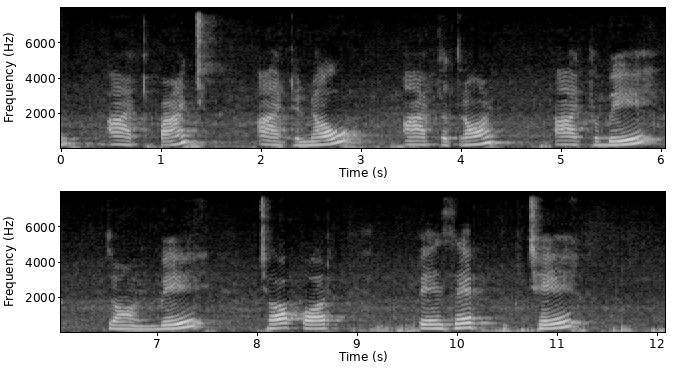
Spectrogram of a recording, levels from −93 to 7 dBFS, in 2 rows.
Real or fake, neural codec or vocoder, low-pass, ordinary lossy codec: fake; codec, 16 kHz, 16 kbps, FreqCodec, smaller model; none; none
